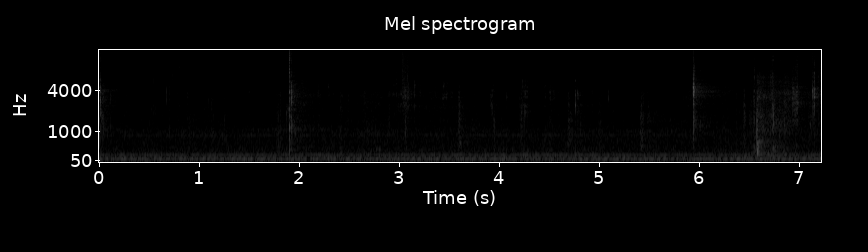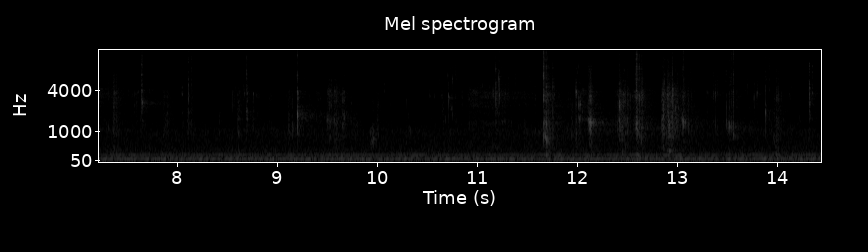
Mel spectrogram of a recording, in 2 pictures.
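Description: Close-miked biting and chewing of a soft taco, with scattered sharp mouth clicks. A faint steady low hum runs underneath.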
